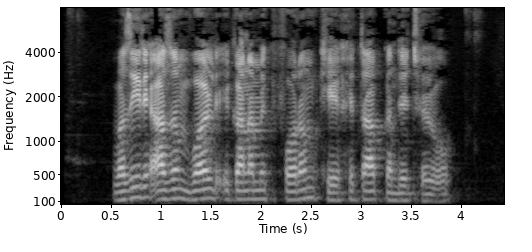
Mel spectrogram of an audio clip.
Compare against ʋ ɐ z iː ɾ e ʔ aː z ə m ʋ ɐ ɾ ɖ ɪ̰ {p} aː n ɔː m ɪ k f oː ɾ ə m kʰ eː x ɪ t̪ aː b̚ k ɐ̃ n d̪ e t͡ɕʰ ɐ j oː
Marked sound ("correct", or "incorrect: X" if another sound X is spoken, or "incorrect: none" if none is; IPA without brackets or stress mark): incorrect: k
